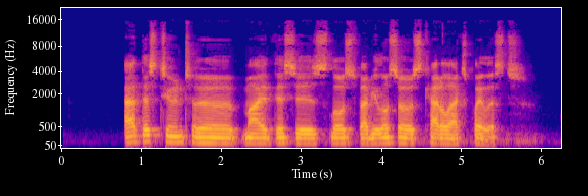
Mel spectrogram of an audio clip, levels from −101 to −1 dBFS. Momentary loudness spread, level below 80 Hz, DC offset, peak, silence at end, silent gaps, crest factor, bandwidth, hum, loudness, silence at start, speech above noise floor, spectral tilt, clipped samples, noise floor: 4 LU; -62 dBFS; under 0.1%; -2 dBFS; 0.5 s; none; 18 dB; 15.5 kHz; none; -19 LUFS; 0.8 s; 61 dB; -4.5 dB/octave; under 0.1%; -81 dBFS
